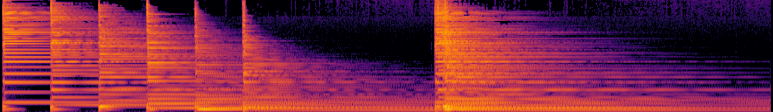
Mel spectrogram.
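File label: Guitar upstroke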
